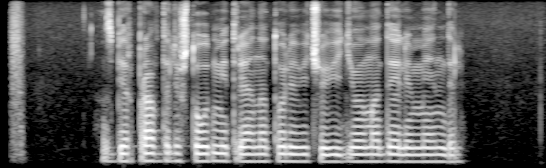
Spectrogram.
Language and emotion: Russian, neutral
